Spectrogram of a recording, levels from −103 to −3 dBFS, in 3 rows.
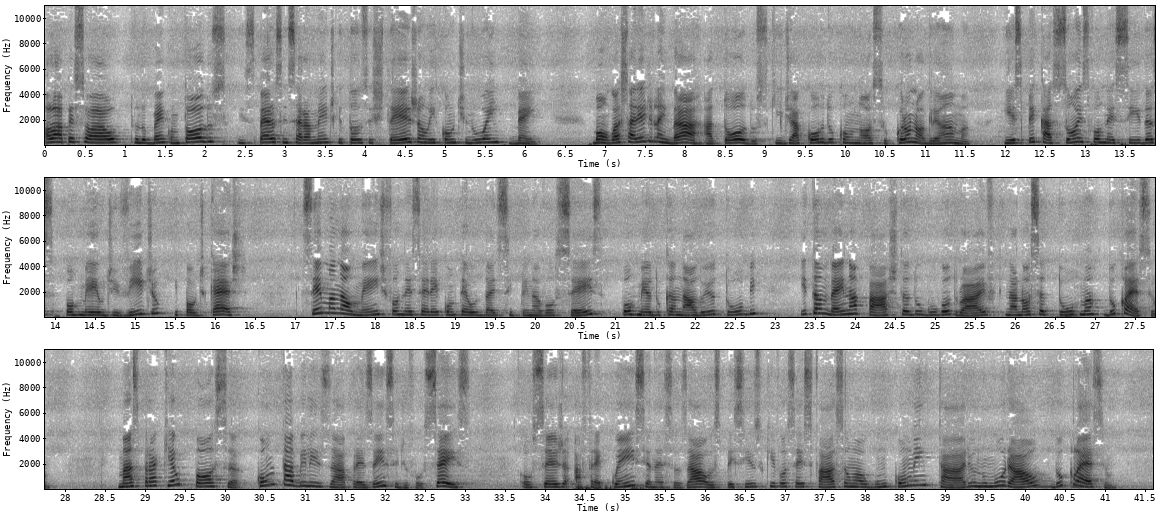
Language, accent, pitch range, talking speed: Portuguese, Brazilian, 220-280 Hz, 125 wpm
